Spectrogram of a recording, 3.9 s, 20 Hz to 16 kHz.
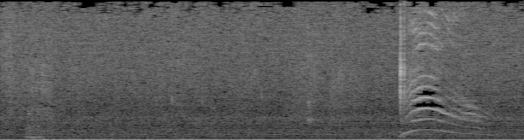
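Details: Kitten of Gaia, a fluffy tabby house cat, at bedtime indoors, litter born 14 March 2017: a single clear rising-then-falling meow near the end after quiet, with low steady room hum throughout.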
